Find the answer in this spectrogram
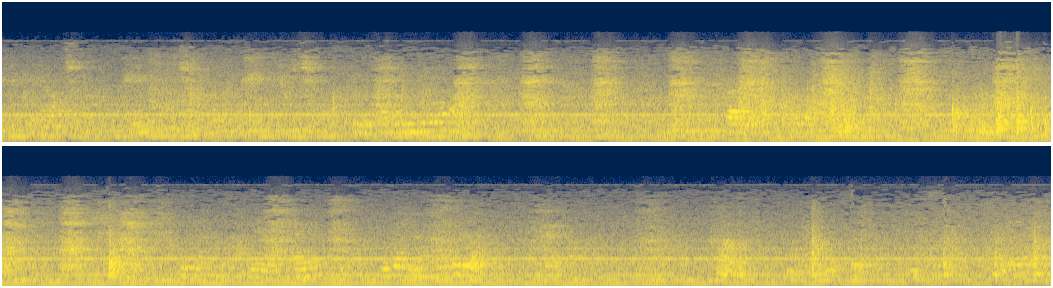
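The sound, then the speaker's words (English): An investigator breathing strangely during a paranormal investigation recording, with repeated rhythmic breaths over a steady hum and voices talking at times. “you're going to hear like one of the investigators, I think it's a girl, like start to breathe. Closest camera. Closest camera. Start to breathe weird.”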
